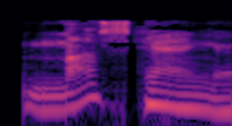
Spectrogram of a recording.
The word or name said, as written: mustanger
